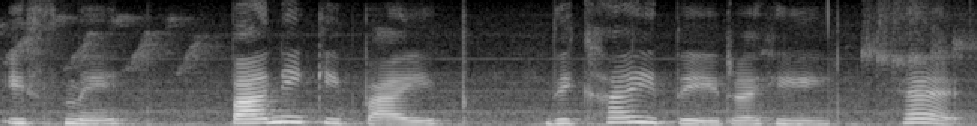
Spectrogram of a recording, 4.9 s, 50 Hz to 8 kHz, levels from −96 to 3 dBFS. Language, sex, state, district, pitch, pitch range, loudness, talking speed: Hindi, female, Haryana, Rohtak, 245 Hz, 220-275 Hz, -20 LUFS, 100 wpm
